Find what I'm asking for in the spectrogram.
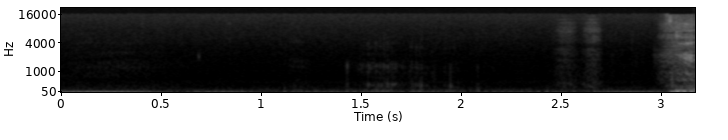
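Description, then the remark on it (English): A faint slurp of beer: soft, brief wet mouth and sipping noises in near silence, ending in a short, louder breathy rush, with no talking. “Oh, yeah, I heard that one. A little bit of a slurp.”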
